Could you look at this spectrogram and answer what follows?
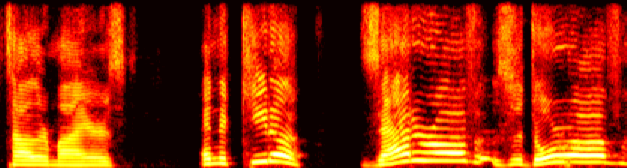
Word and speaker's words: Zadorov: Meyers and Nikita zadov zadorov how do you say I say zadorov I say zorov could be wrong today I'm pretty sure tyup saying zerov and it really really threw me off but he's not here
